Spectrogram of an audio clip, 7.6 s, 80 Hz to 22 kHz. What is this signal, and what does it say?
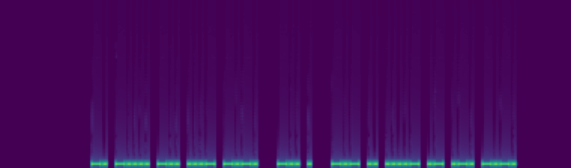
Morse code, heard as a keyed tone, about 30 wpm, 700 Hz. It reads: N6DVC DE KI4ARC
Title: USA Callsign DE Callsign 30wpm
